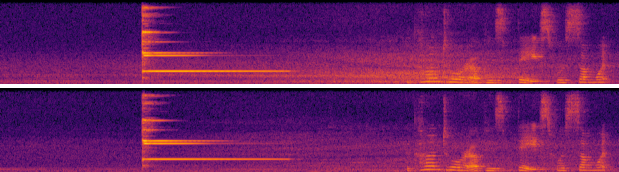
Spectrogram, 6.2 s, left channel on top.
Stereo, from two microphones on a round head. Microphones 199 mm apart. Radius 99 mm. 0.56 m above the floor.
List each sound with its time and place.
1.4 s a bell: 20° left (ahead or behind), 0.8 m
4.1 s a woman speaking: 10° right (ahead or behind), 0.9 m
